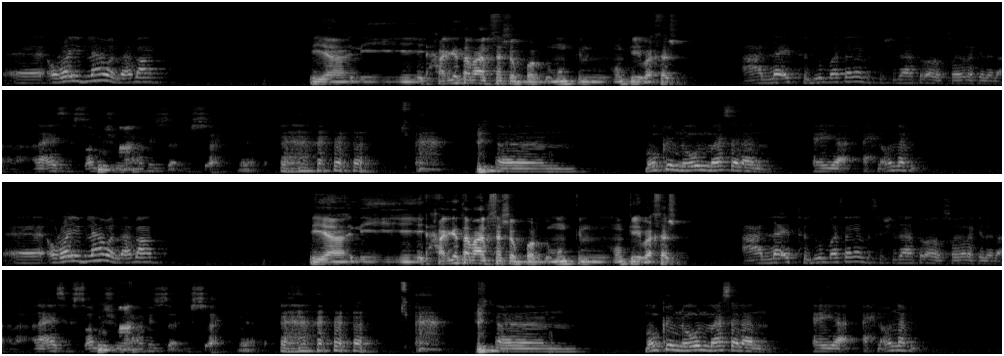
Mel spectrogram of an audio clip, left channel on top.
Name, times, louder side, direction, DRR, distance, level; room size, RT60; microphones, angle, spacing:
voice 1, 0.0-1.6 7.4-12.5 12.8-13.7 14.1-14.4 14.9-15.7 16.4-17.7 18.1-19.2, right 1 dB, 45° right, 0.8 m, -35 dB
voice 2, 3.1-6.7 10.9-11.4 14.7-15.0, right 5 dB, 80° right, 0.6 m, -29 dB
8.9 x 3.1 x 5.9 m
head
